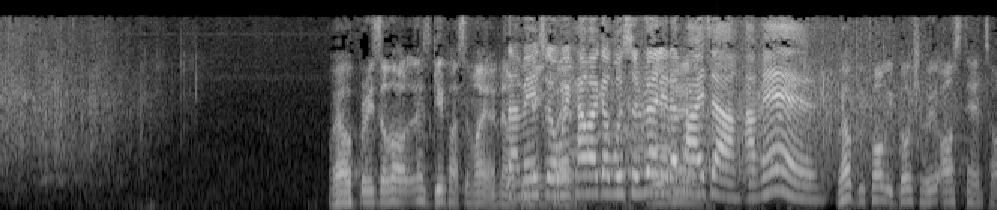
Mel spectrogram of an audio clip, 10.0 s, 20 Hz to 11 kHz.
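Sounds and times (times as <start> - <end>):
church audience applauding: 0.0 - 1.8, 5.1 - 9.9
speech: 3.3 - 9.9.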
